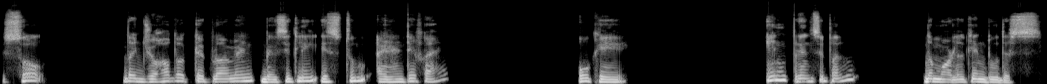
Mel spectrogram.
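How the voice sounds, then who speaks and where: A man in his thirties giving an explanatory tech talk, conversational with restarts and fillers, getting animated as he explains. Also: measured pace, long pauses, dry recording. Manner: animated, rising pitch when excited.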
